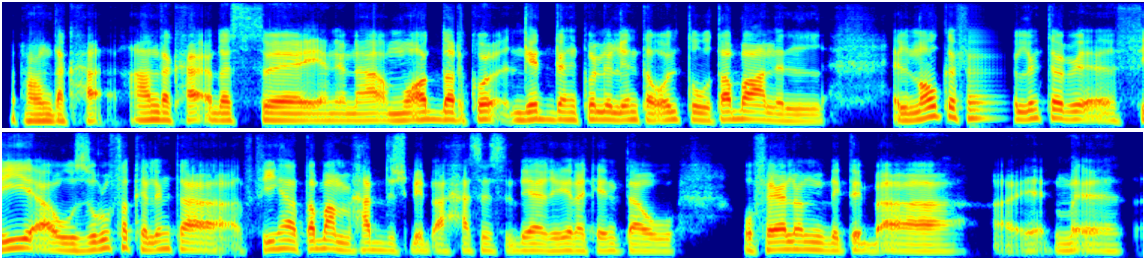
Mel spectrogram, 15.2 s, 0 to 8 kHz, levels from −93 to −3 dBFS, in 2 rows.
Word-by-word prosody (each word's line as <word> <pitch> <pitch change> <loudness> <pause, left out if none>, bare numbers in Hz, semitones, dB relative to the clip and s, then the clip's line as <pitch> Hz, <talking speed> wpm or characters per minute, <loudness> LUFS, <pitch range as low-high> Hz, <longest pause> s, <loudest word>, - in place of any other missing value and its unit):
عندك 115 -1 +1
حق، - - -2 0.2
عندك 130 0 +2
حق، 130 - +2
بس 125 -1 -2
يعني 120 -1 +3
أنا 120 +1 0
مقدّر 130 +3 +4
ك - - -4 0.2
جدًا 135 +1 +2
كل 140 +1 0
اللي 130 -1 +2
أنت 135 - -2
قُلته 130 0 0
وطبعًا 135 0 +3
ال 110 -1 -5 0.5
الموقِف 170 +8 +2
اللي 155 -2 -3
أنت 160 +1 -4
ب 140 -5 +1
فيه 145 +8 0
أو 125 -1 +1
ظروفك 140 +7 -2
اللي 130 +2 0
أنت 140 -3 0
فيها، 150 +2 -1
طبعًا 145 +2 +2
ما 130 -4 -4
حدّش 125 -3 -3
بيبقى - - -3
حاسس 115 -2 -7
بيها 120 +2 0
غيرك 115 -1 -2
أنت 115 0 -4
و 110 -1 -2 0.5
وفعلًا 135 -1 +2
بتبقى 120 -1 -2 0.7
آآ - - -8
م 115 0 -8
آآ 110 -1 -5
130 Hz, 160 wpm, -23 LUFS, 120-140 Hz, 0.7 s, مقدّر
